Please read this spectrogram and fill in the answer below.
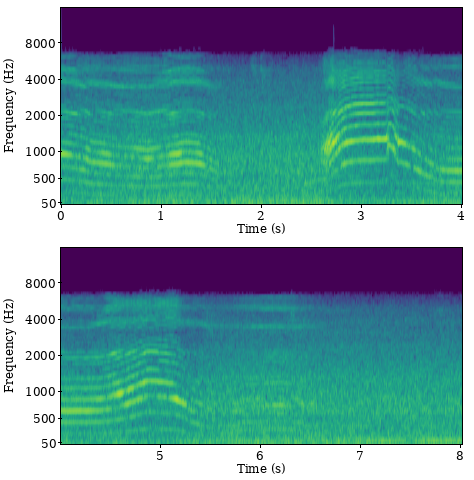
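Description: Two cats caterwauling at each other in a territorial face-off: long, drawn-out yowls that waver up and down in pitch. The loudest starts with a sharp rise a little under three seconds in and lasts over two seconds.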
